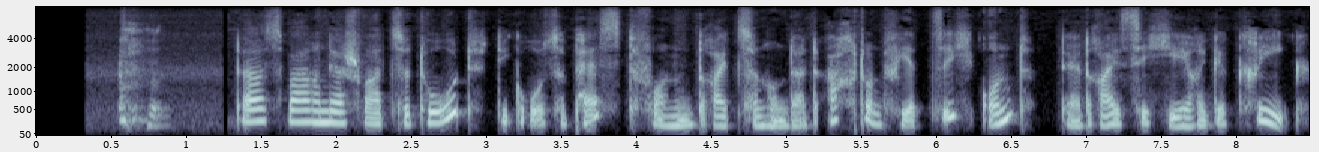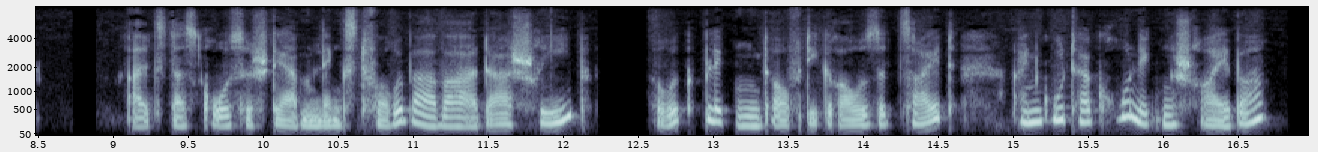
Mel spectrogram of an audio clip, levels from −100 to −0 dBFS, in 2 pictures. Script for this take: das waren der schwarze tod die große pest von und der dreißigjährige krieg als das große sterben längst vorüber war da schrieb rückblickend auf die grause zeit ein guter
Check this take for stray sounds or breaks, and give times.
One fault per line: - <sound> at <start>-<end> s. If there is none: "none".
- cough at 0.5-0.9 s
